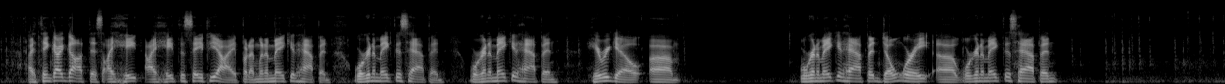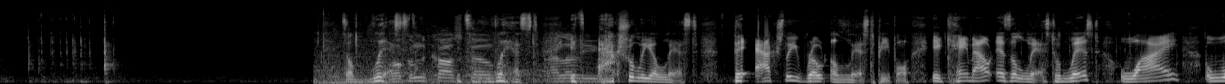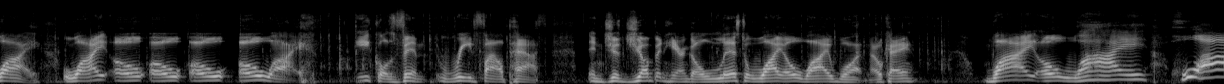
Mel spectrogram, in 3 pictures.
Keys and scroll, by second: 0.0-5.0 typing, 5.9 ctrl+Left, 6.1 ctrl+Left, 6.6 Right, 7.2-8.4 Right, 8.4-13.1 typing, 8.8 Right, 9.1 Left, 9.8 Right, 15.0-16.0 typing, 17.1-17.9 typing, 23.0-34.1 typing.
